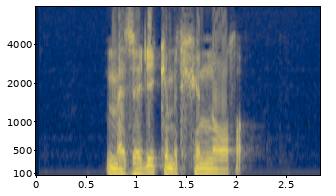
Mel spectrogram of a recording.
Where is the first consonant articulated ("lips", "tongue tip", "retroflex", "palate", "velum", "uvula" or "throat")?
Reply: lips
